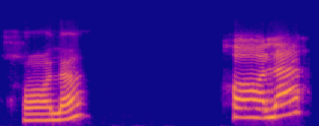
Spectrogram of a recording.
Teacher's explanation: a kha with a simple fatha and then a lam with a simple fatha. Both of these sounds will be for 1 second each.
